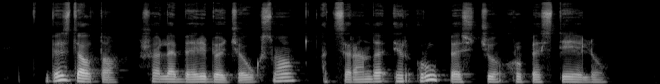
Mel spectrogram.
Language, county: Lithuanian, Kaunas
